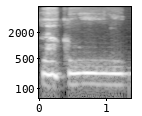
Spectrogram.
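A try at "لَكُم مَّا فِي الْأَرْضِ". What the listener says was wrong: Bunyi mimnya. Lakum ma fil ardi. Jadi jangan terlalu cepat. Lakum ma beda. Jadi huruf mim mim sukun ketemu mim itu harus didengungkan sama dengan ketika nun sukun ketemu wau, nun sukun ketemu mim, itu dengungnya sama ya. Lakum ma fil ardi.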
